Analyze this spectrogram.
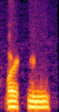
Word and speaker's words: Workman: all one word jks Workman Workman spelled like it sounds sounds yeah just like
